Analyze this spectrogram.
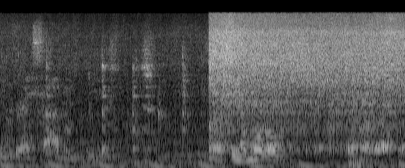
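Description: Wooden spatula stirring and scraping beef and sliced onions frying in oil in a pot, with soft sizzling and light clicks of the spatula on the pot. About halfway the sizzle jumps suddenly to a loud, steady hiss.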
